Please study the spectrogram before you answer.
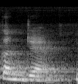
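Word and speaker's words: condemn: आगे क्या है, नेक्स्ट वर्ड क्या है, कंडेम यानी निंदा करना, ठीक है। क्या बोलेंगे हम इसको, कंडेम बोलेंगे। कंडेम बोला तो क्या हुआ, एन तो साइलेंट हो गया, कंडेम बोला मतलब क्या होता है, निंदा करना।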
